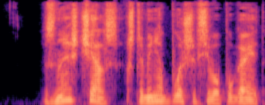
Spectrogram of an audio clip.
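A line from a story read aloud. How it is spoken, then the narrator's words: Near whisper. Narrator (Russian): Голос ее понизился почти до шепота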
